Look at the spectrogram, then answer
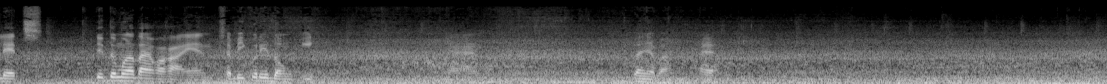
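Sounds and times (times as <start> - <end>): road traffic hiss: 0.0 - 11.0
wind buffeting microphone: 0.0 - 11.0.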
